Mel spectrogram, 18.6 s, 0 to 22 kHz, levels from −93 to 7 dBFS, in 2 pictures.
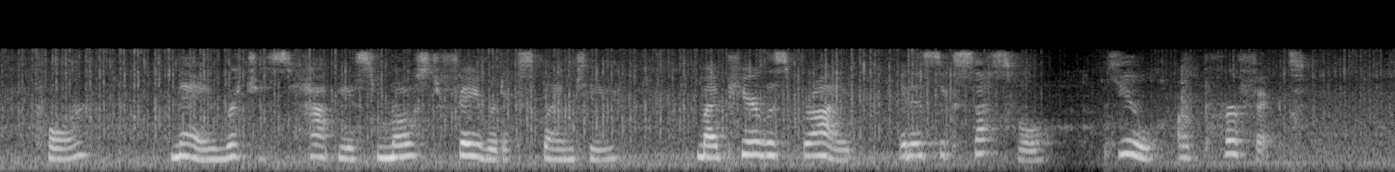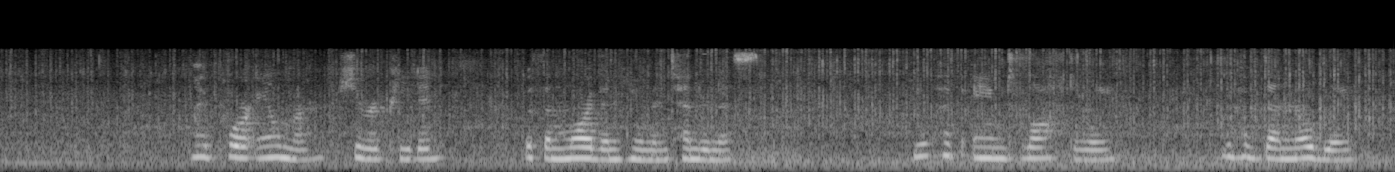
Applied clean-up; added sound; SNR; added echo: none; Idling / Aircraft; 15 dB; none.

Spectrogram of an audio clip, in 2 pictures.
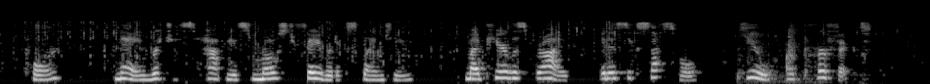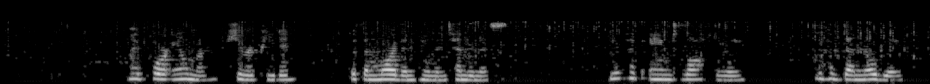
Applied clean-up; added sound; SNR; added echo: classical method spectral subtraction.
